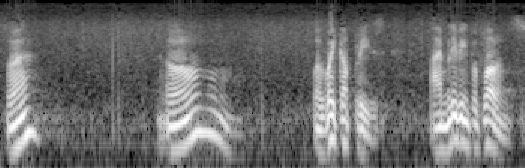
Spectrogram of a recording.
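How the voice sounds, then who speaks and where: An actor playing a brisk, urgent, smooth-scheming male swindler in a 1930s radio drama. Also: fairly low pitch, sing-song, full character voice. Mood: insistent, coaxing. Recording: tinny, noisy 1930s radio recording.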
